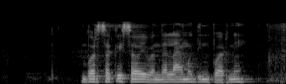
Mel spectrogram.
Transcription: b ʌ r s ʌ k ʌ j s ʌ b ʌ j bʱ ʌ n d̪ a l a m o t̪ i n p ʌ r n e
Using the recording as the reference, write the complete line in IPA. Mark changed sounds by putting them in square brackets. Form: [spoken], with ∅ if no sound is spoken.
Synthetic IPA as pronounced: b ʌ r s ʌ k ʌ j s ʌ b ʌ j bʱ ʌ n d̪ a l a m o [d̪] i n p ʌ r n e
